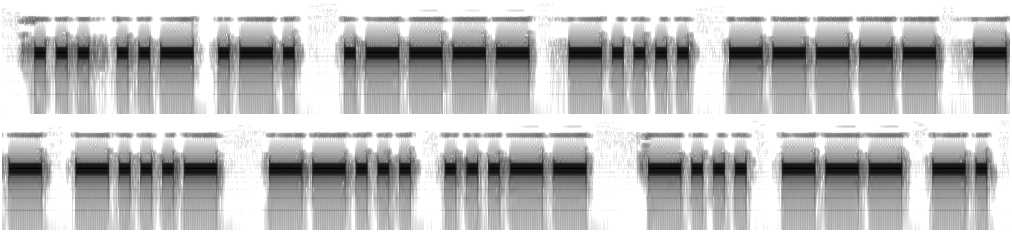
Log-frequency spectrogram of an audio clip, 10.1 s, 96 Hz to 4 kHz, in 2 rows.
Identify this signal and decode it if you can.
Morse code, heard as a keyed tone, about 22 wpm, 740 Hz. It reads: SUR 160M<BT> 73 BON
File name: cw forum / fg5fr 160m 02h30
